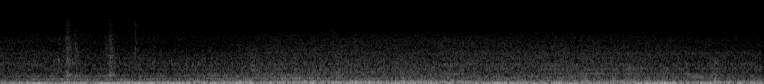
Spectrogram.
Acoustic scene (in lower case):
bus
